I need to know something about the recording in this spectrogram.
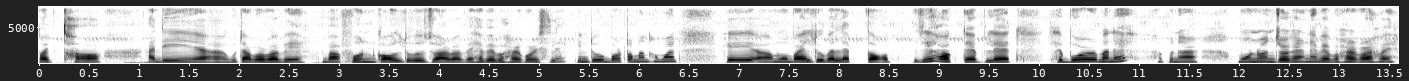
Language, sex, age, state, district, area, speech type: Assamese, female, 18-30, Assam, Biswanath, rural, spontaneous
